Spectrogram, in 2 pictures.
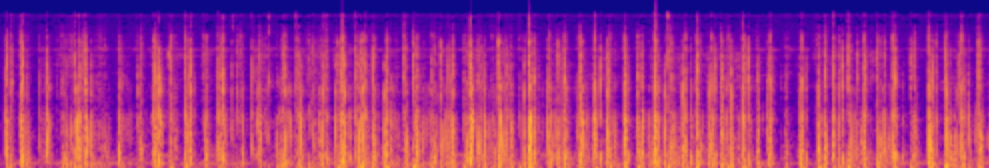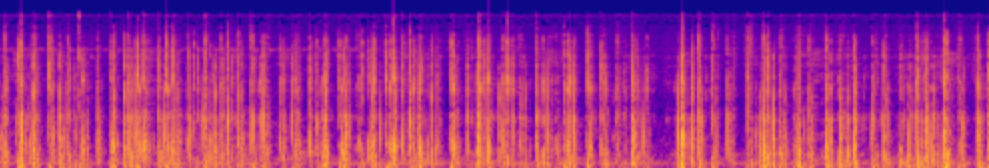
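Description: Fingertips and nails tap and scratch the surfaces of a small, hollow, empty-looking printed paperboard medicine box, white with yellow and blue print, held in both hands right in front of a clip-on microphone. Dense, rapid, dry clicks and scrapes continue almost without a break, with a brief pause near twelve and a half seconds.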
